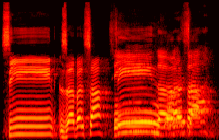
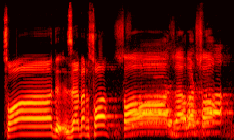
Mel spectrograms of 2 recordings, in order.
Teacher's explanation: جب ہم سین کی ادائیگی کریں گے تو اس میں سیٹی کی آواز آئے گی اور جب ہم صاد کی ادائیگی کریں گے تو اس میں سیٹی کی آواز تو آئے گی ساتھ میں اسے موٹا کر کے پڑھیں گے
